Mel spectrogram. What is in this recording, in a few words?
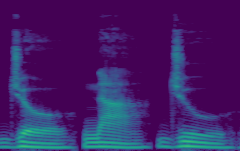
"jonaju", concat syllables; Affixing experiment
